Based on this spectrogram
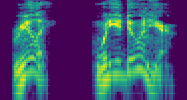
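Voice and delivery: surprised. A narrator's reading. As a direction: caught off guard, voice jumps up. Grant surprised at biophysicist here.

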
